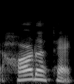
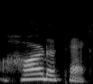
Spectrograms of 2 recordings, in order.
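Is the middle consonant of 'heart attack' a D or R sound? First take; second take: R sound; D sound. First: The middle t is said like a tapped R. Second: The middle t is said like a D. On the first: "a gente pode colocar um som de R" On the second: "ela fez um som de D"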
